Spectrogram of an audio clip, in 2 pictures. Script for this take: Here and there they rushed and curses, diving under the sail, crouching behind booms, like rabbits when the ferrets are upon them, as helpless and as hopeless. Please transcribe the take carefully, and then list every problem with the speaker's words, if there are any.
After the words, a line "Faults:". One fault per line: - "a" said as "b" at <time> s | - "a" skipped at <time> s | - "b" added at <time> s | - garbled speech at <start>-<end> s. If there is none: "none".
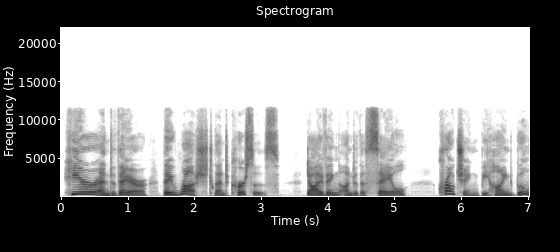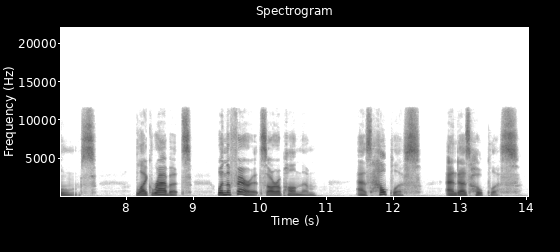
Here and there they rushed and curses, diving under the sail, crouching behind booms, like rabbits when the ferrets are upon them, as helpless and as hopeless.
Faults:
none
